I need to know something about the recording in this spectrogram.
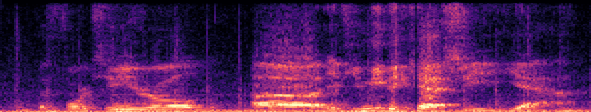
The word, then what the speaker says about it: Akechi: His name rhymes with Bletchy. Goro Akechi.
